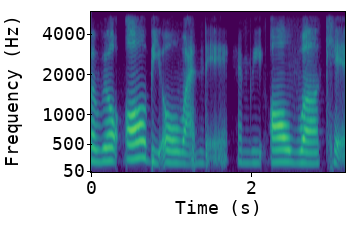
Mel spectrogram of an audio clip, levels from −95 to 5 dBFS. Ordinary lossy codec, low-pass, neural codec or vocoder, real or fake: none; 5.4 kHz; codec, 16 kHz in and 24 kHz out, 1 kbps, XY-Tokenizer; fake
